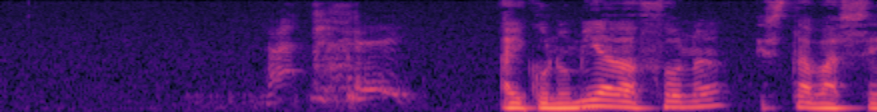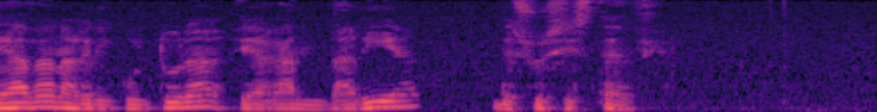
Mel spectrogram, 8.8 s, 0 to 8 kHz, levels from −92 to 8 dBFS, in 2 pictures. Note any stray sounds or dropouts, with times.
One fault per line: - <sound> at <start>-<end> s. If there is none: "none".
- sneeze at 0.9-2.1 s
